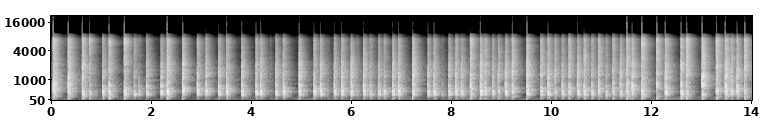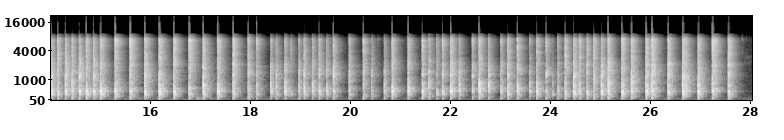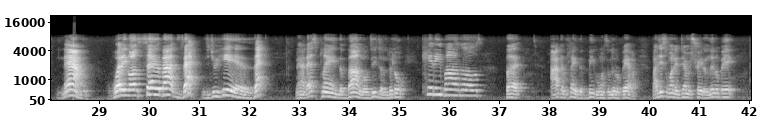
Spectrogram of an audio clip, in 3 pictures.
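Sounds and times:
toy bongos played by hand: 0.0 - 27.8.

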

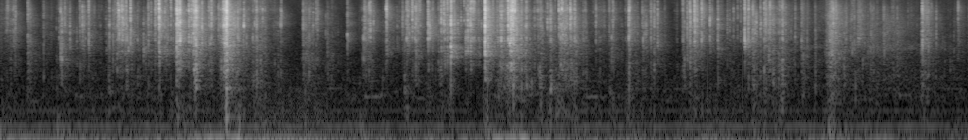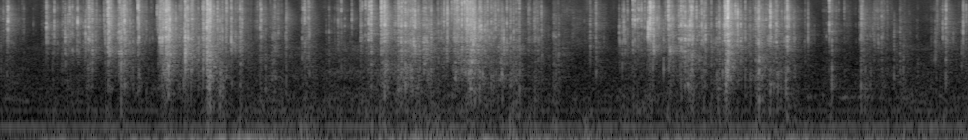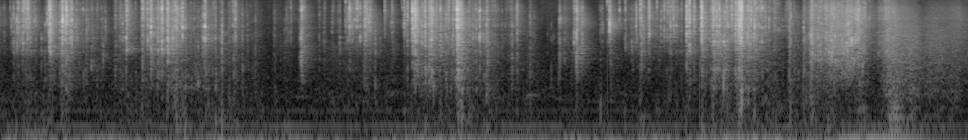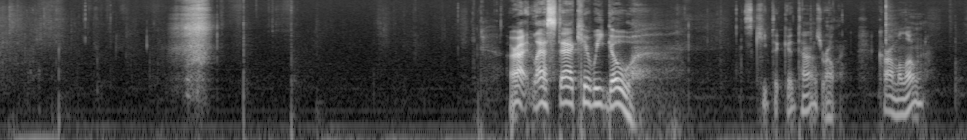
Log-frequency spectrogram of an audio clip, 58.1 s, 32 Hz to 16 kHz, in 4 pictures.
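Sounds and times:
foil packs crinkling and tearing: 0.0 - 44.3.

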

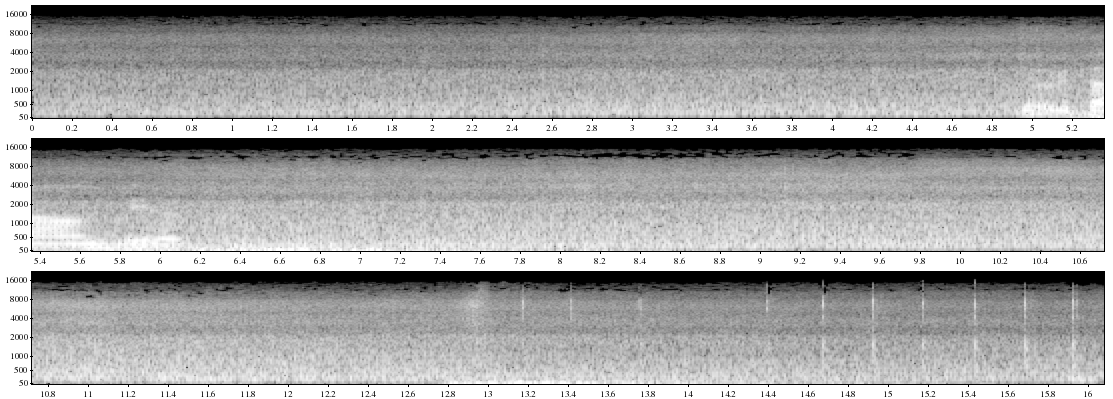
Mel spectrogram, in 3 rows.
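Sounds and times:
ocean surf breaking: 4.6 - 16.0
faint clicks: 13.1 - 16.0.

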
